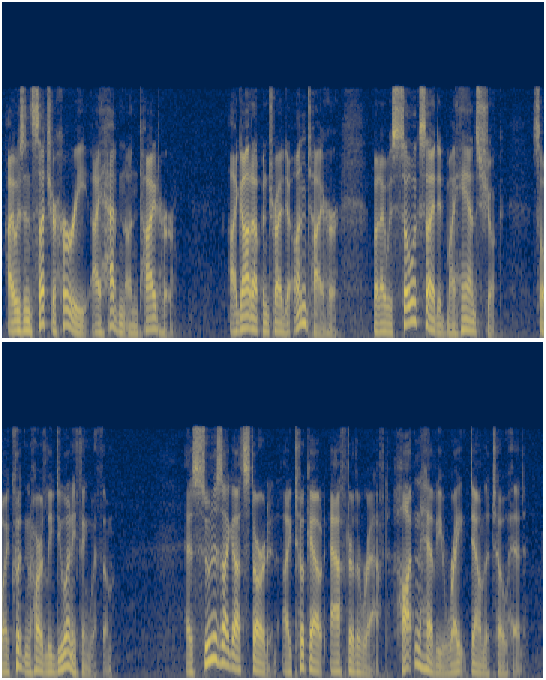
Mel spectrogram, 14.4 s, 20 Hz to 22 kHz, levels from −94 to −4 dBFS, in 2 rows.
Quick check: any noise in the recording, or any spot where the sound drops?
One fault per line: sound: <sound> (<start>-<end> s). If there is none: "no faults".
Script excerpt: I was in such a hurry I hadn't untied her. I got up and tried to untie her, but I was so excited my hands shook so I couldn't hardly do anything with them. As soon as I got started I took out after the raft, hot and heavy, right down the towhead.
no faults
